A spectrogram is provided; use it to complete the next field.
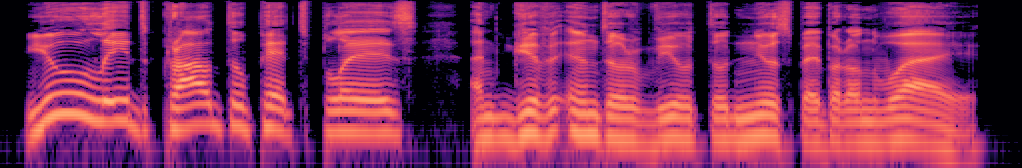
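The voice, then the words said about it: Disguised put-on accent. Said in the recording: “in her disguised accent”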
